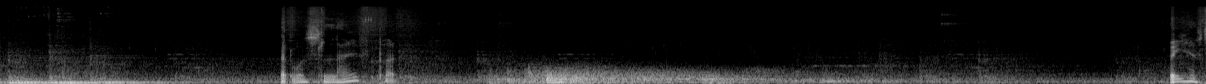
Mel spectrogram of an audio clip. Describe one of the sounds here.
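Water laps and sloshes gently in an indoor pool.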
